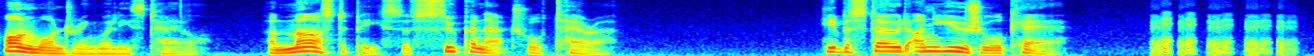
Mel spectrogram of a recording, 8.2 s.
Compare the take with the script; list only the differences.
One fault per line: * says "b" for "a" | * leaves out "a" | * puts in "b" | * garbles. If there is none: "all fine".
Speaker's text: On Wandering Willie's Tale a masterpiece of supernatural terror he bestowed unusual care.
all fine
